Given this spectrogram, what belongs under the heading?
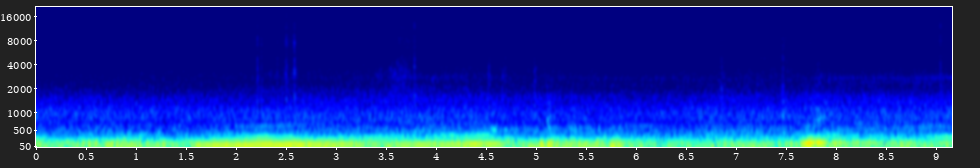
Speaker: ChatGPT, let's make a video for you to see, you know, the noise that it's making and how it sounds when building Boost.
